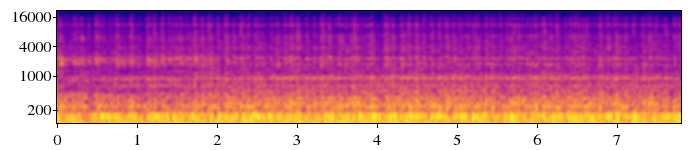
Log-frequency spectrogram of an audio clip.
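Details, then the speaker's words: 1964 Chevy II Gasser with LS swap and Holley Terminator X, first start after coil pack harnesses were un-reversed; deep, steady V8 idle with lumpy cam lope, set at 950 rpm (target about 800); even, strong, healthy idle. "It runs. Got a pretty good sound to it."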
